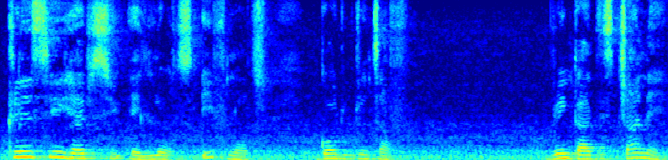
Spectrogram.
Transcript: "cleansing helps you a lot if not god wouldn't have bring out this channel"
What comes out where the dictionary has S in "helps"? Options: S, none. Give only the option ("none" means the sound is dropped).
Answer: S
